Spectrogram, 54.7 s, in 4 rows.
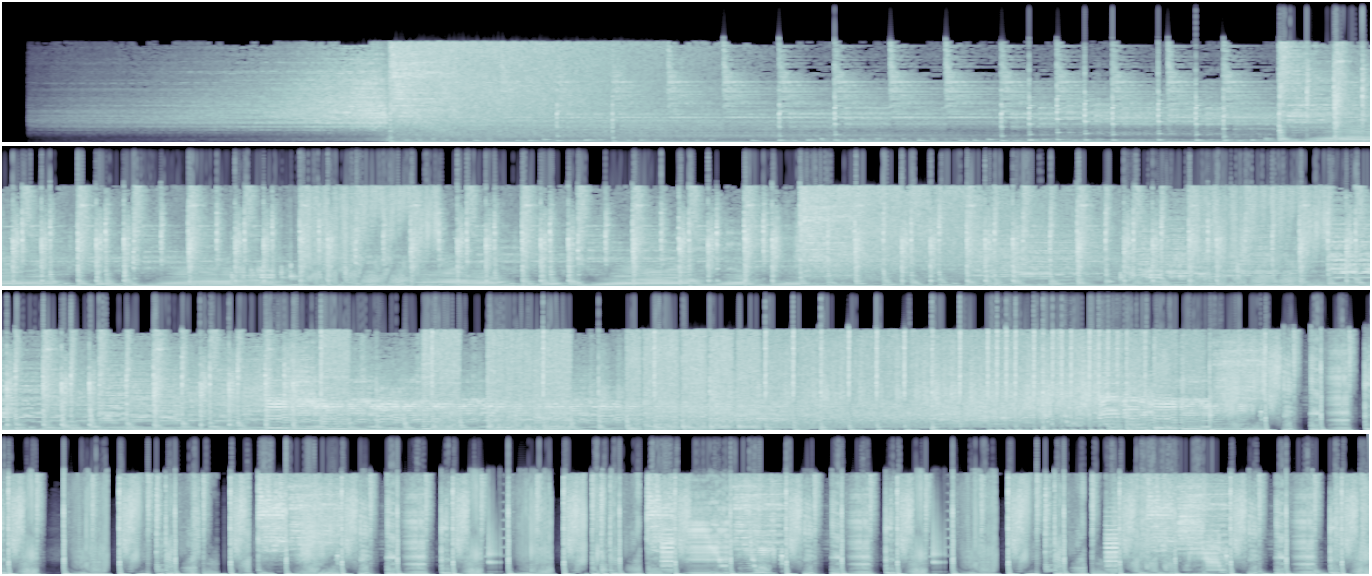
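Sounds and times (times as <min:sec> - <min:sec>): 
glitch hop music: 0:03.2 - 0:54.6.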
